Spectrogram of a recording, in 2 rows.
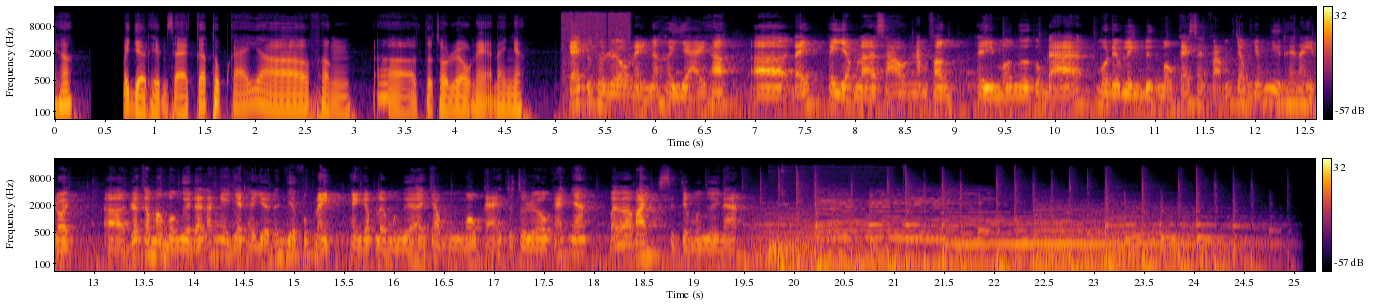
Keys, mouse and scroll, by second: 0.0 scroll down 1, 0.4 middle click.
